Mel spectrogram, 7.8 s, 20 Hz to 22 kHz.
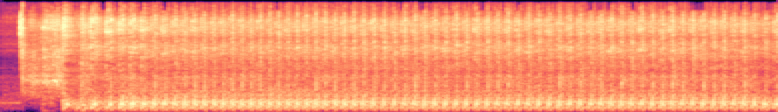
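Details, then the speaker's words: Yamaha XV1000 Virago fitted with the upgraded 2nd-gen XV1100 starter Bendix gear and barrel: a short clean starter spin, then it catches into an even pulsing idle with no grinding; normal crank and start. "Sounds just like normal. Spooled up, fired up, no grinding or anything like that."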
